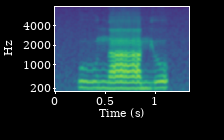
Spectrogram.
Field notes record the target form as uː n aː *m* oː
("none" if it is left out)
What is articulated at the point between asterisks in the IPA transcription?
mʲ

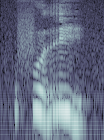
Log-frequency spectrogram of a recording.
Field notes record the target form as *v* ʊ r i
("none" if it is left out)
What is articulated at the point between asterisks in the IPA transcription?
f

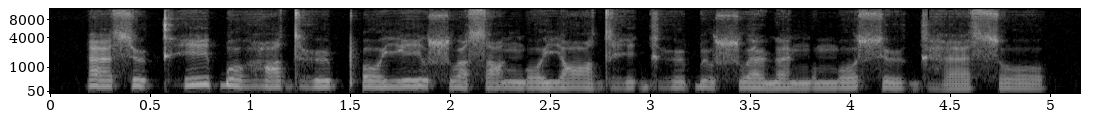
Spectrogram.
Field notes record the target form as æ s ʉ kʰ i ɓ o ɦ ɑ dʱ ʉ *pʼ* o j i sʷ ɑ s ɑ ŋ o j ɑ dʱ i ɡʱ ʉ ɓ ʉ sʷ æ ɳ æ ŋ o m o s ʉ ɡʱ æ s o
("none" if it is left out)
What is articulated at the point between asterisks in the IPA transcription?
pʼ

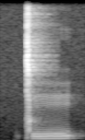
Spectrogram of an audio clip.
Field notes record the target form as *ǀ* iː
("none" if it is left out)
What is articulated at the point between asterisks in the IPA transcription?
ǀ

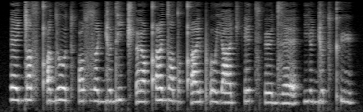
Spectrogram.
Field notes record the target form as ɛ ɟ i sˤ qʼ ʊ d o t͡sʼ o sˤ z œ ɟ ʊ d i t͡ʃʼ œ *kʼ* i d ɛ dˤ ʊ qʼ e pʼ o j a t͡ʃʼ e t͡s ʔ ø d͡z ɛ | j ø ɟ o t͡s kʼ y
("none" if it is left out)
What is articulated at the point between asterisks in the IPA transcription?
qʼ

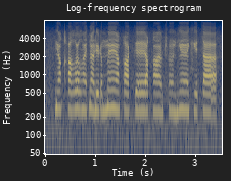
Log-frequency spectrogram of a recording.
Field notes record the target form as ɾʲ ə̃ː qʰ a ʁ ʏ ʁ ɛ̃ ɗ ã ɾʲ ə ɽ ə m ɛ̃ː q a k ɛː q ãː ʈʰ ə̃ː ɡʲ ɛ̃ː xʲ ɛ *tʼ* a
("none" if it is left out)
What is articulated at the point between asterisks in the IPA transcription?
t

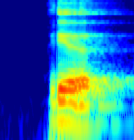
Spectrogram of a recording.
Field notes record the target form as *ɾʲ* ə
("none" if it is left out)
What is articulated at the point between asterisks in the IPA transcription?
ɾʲ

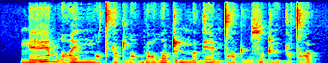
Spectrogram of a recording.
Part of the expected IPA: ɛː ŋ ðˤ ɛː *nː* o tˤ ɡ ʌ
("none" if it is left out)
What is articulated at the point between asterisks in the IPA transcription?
nː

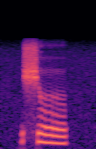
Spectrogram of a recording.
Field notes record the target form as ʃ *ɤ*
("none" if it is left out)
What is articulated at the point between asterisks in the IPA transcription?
ɤ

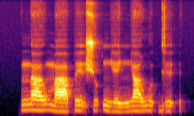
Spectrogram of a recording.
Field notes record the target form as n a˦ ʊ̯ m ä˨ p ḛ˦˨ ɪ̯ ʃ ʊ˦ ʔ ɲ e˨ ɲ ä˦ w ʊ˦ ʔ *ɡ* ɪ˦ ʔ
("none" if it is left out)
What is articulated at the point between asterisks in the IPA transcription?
ɡ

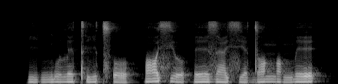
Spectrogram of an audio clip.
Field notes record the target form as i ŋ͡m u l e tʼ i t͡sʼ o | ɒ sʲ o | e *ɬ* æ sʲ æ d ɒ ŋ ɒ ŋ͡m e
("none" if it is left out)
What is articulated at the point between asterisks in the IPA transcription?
z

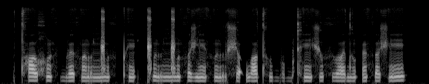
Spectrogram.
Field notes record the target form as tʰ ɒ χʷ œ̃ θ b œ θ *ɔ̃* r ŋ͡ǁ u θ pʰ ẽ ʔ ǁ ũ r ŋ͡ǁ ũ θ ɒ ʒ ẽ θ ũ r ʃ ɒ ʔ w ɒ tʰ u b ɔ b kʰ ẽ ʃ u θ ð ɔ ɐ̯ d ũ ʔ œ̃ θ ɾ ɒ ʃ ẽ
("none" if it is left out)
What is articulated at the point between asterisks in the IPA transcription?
ɔ̃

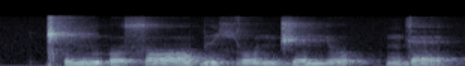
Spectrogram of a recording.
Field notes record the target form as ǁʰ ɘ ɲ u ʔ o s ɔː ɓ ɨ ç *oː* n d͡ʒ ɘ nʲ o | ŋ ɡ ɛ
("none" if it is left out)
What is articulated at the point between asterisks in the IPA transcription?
oː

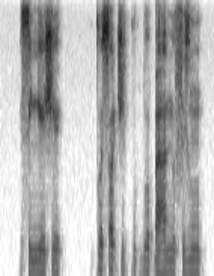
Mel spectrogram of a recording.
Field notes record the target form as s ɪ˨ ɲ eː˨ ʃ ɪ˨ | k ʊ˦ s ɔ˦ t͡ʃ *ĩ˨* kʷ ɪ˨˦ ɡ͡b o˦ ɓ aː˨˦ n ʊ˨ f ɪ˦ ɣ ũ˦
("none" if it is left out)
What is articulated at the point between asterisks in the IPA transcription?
i˨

